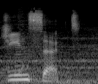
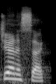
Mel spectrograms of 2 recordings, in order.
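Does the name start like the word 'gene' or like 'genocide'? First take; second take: gene; genocide. First: It starts like the word gene. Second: It starts like the word genocide. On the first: The name evokes genes and DNA. "because it has something to do with, like, D N A and stuff" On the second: The name evokes killing. "Genesect sounds a little bit like genocide"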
